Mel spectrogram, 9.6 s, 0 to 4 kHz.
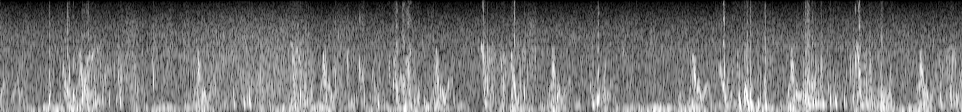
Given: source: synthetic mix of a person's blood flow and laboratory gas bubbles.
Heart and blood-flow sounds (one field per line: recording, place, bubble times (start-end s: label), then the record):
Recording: Doppler ultrasound of blood flow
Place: precordium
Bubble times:
0.46-1.28 s: bubbles
1.49-1.57 s: bubbles
2.29-2.55 s: bubbles
2.88-3.15 s: bubbles
3.31-3.38 s: bubbles
3.44-3.69 s: bubbles
3.73-3.82 s: bubbles
3.85-4.21 s: bubbles
4.79-5.35 s: bubbles
5.87-6.08 s: bubbles
6.77-6.83 s: bubbles
7.17-7.71 s: bubbles
7.98-8.96 s: bubbles
9.35-9.62 s: bubbles
From the record:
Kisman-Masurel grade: 243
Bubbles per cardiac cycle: several, 3 to 8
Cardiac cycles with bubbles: 100%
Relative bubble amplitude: loud (0.450 to 0.775)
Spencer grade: 3 (all of the cardiac periods contain showers or single bubble signals, but not dominating or overriding the cardiac motion signals)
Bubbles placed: only in the low amplitude regions of the cardiac cycle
